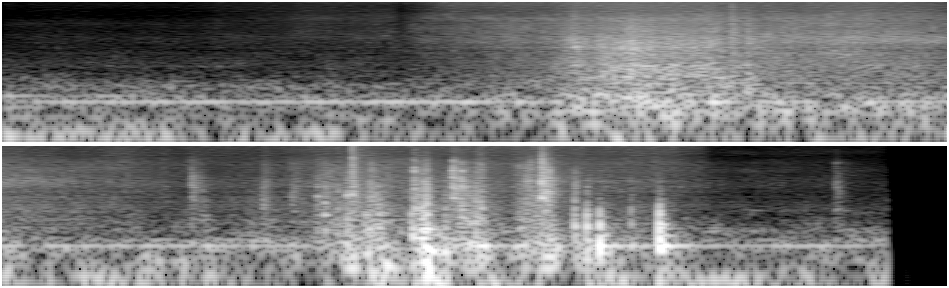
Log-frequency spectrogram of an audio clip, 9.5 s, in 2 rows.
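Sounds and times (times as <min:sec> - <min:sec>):
person on a sofa: 0:01.6 - 0:09.2.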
